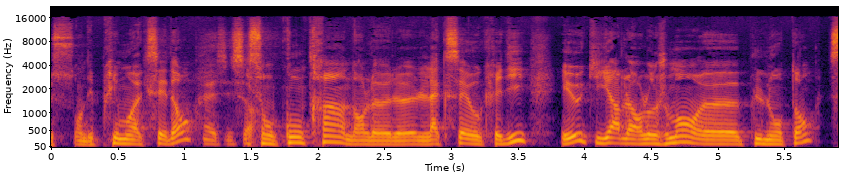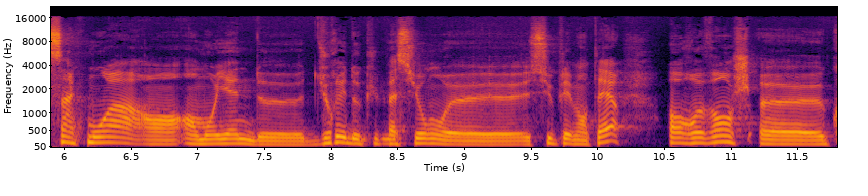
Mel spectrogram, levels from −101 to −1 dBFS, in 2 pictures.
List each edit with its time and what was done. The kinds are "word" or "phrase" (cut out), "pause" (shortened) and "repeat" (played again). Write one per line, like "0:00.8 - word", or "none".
0:05.7 - pause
